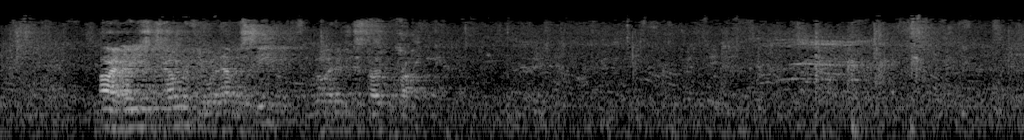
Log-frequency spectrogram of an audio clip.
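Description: A man announces through a loudspeaker in a large echoing hall.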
